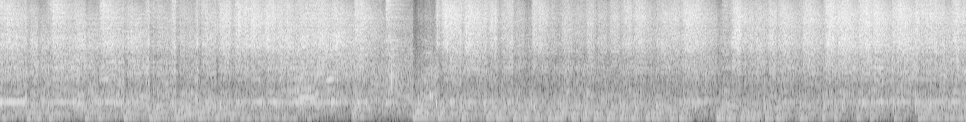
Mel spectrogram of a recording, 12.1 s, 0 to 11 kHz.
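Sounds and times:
crashing cymbals: 0.0 - 12.0
large drum beating rapidly: 0.0 - 12.0.

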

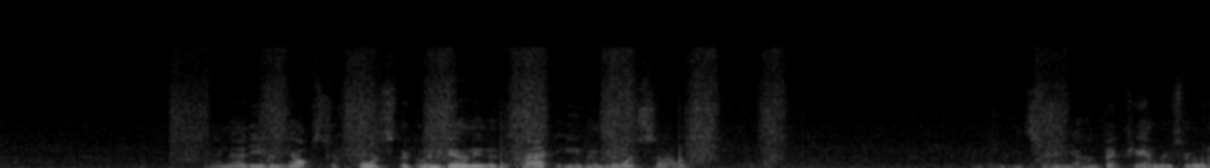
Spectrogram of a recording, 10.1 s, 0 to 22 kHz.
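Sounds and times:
cloth rag rubbing wood: 1.4 - 6.6, 8.6 - 9.0.

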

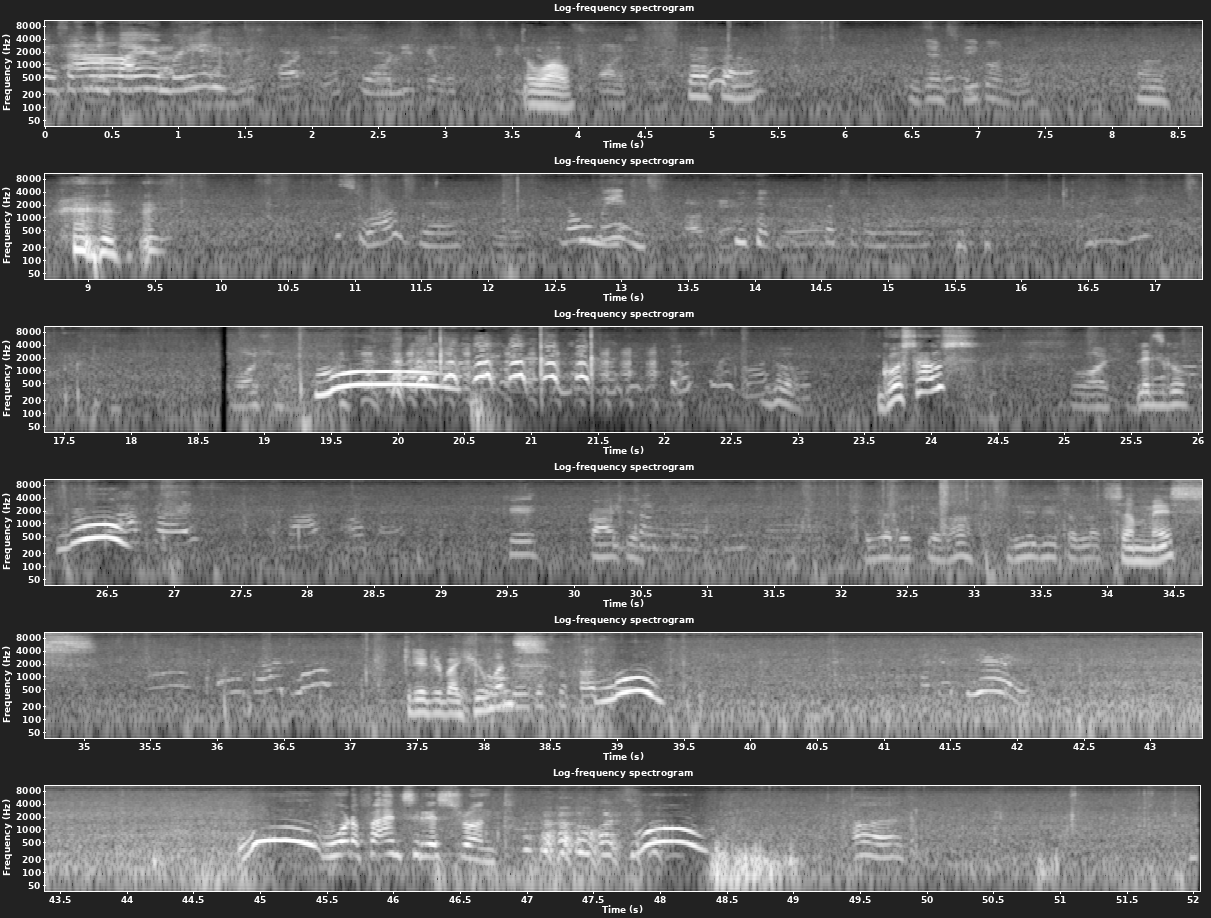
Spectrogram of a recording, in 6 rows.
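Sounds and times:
waterfall rushing: 18.7 - 48.5
person calling woooo: 19.4 - 20.6, 26.1 - 26.8, 38.9 - 39.4, 44.8 - 45.6, 47.8 - 48.4
wind rumbling on microphone: 38.5 - 52.0.

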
